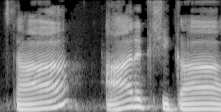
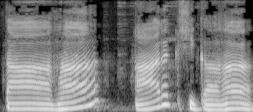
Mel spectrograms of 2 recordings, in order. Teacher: एकवचने अत्र विसर्गः नास्ति किन्तु बहुवचने विसर्गः अस्ति अतः उच्चारणमपि तथैव भवति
